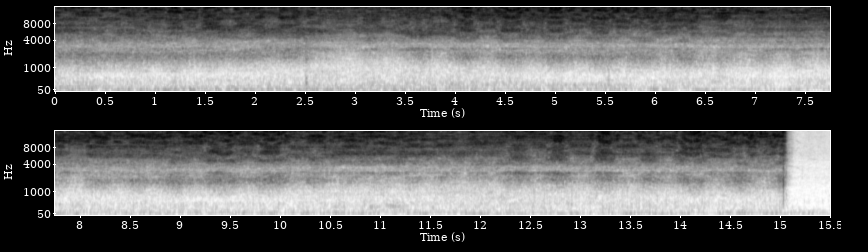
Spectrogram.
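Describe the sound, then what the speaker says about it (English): Hairspray from an aerosol can sprayed over a wooden cutting board made from scrap wood, a steady, continuous hiss held for about fifteen seconds at close range before it cuts off abruptly. "So I'm going to just coat it with hairspray and let it dry."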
